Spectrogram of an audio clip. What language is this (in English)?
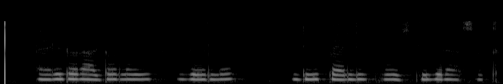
Punjabi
